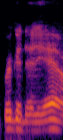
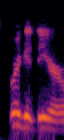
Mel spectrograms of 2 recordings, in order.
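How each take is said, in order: First: The word is pronounced with a French-influenced sound. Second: The word is pronounced the usual English way. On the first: The speaker calls it wrong. "I think I said, you know, brigadier or something" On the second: The speaker calls it right. "you do know that it's brigadier, right?"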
